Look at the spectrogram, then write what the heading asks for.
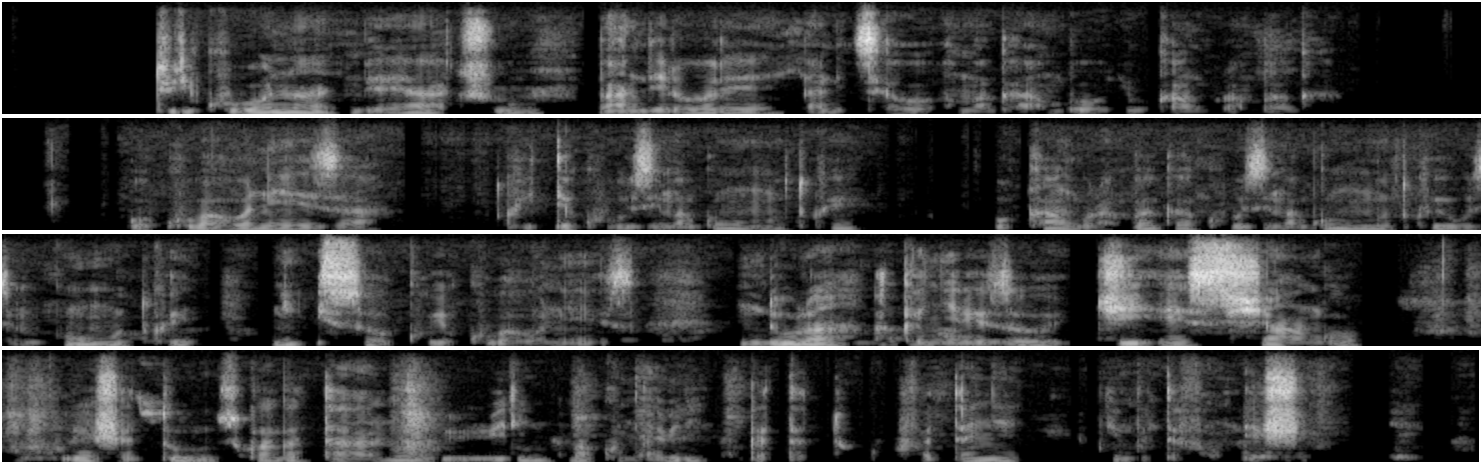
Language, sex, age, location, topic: Kinyarwanda, male, 18-24, Nyagatare, health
